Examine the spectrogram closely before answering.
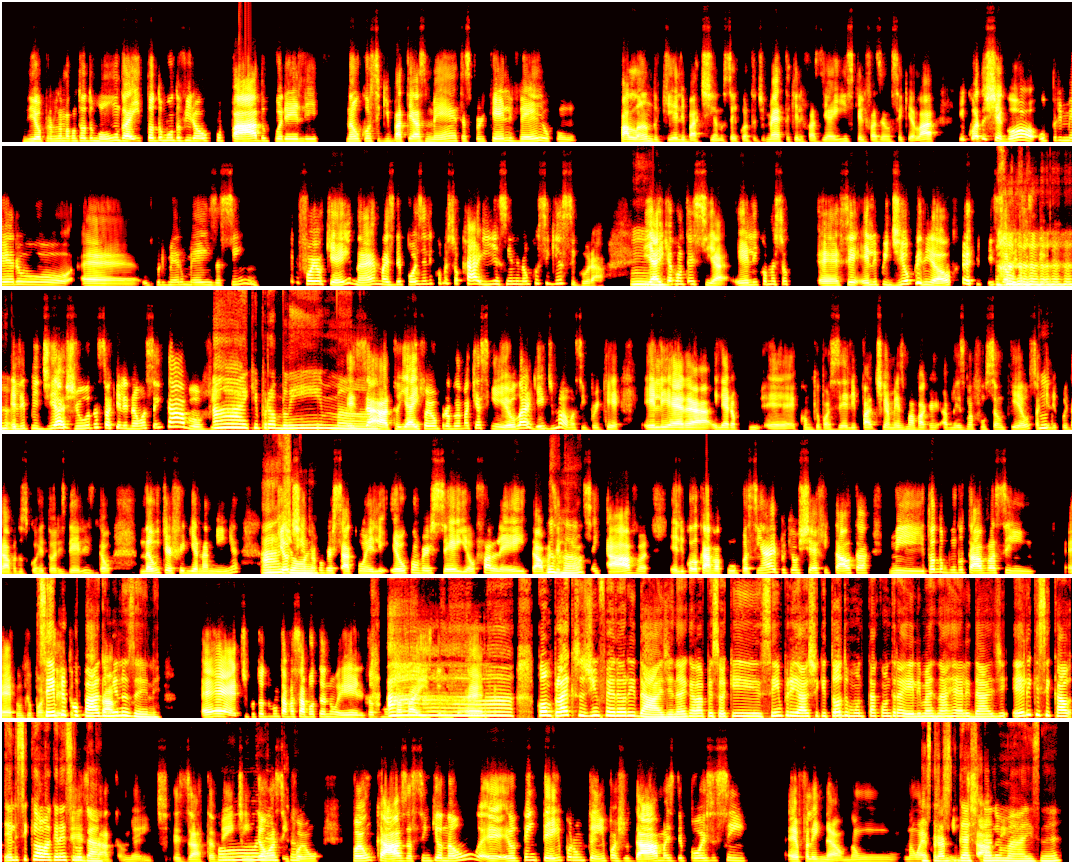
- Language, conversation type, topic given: Portuguese, podcast, Como pedir esclarecimentos sem criar atrito?
- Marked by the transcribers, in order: laughing while speaking: "e somente assim"; laugh; drawn out: "Ah"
